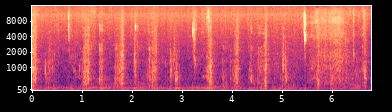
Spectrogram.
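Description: Crunchy chewing of a mouthful of crisp water apple (wax apple, jambu air), a run of short crisp crunches, with one sharp click about five and a half seconds in.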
